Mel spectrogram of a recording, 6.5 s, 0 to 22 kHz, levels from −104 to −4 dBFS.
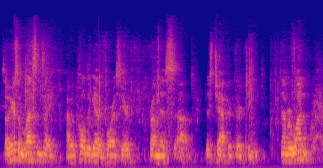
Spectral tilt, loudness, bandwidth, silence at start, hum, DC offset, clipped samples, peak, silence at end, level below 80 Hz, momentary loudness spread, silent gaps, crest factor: -5 dB/octave; -36 LUFS; 14.5 kHz; 0.05 s; none; under 0.1%; under 0.1%; -18 dBFS; 0 s; -74 dBFS; 12 LU; none; 18 dB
